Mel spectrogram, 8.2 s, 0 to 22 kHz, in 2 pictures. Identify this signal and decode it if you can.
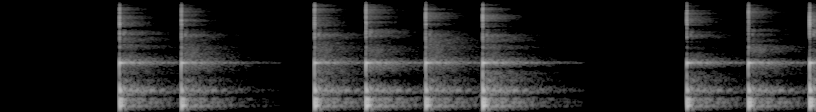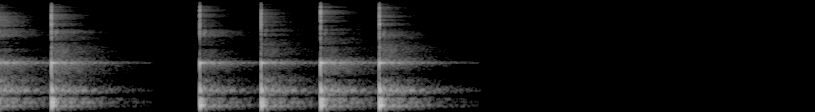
Tap code, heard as taps on a table, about 4 knocks a second, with room echo. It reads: IT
